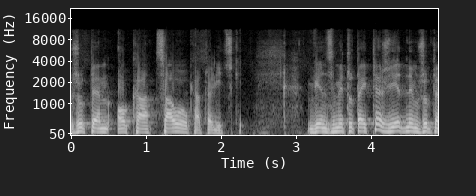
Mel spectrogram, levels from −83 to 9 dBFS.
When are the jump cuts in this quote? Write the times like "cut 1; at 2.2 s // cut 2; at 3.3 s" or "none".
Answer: cut 1; at 1.6 s

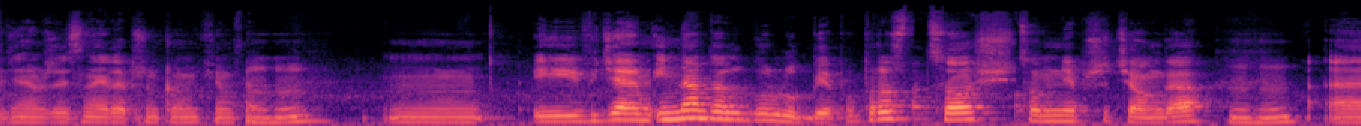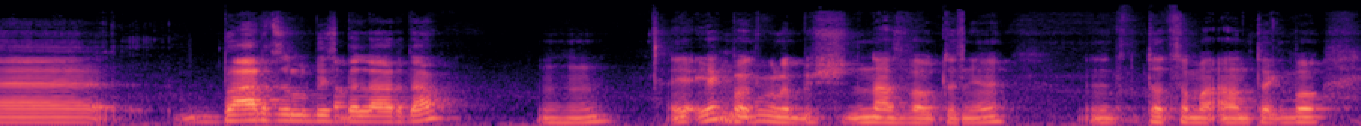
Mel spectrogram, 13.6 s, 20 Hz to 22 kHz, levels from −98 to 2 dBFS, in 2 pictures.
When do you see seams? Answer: cut 1; at 1.2 s // cut 2; at 3.2 s // cut 3; at 4.6 s // cut 4; at 5.1 s // cut 5; at 8.5 s // cut 6; at 10.6 s // cut 7; at 11.6 s

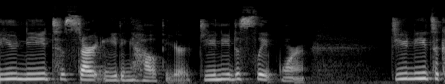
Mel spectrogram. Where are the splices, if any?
none

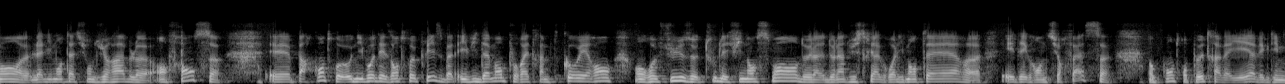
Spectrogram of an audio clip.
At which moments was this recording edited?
cut 1; at 4.5 s // cut 2; at 5.6 s // cut 3; at 11.6 s

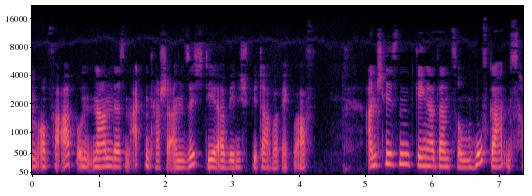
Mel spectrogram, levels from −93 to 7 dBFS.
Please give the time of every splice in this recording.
none

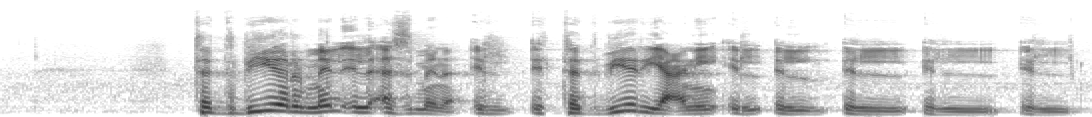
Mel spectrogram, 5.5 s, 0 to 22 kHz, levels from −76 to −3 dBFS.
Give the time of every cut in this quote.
none

